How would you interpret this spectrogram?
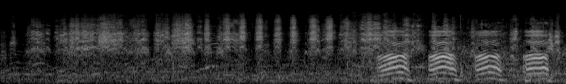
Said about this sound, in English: The Sangam is also one of three places in India where the soul can get to heaven very quickly, and where gulls get fed by the pilgrims.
